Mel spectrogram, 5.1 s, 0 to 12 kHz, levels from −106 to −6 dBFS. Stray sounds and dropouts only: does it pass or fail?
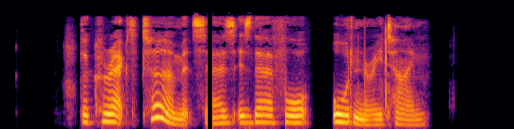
fail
